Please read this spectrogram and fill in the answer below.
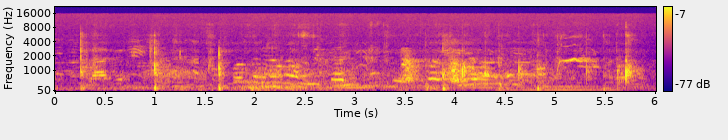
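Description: Street ambience of people's voices talking in the background, broken by a few sharp knocks, with a low steady hum coming in near the end.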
